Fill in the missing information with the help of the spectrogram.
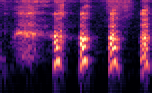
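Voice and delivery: high bursting laugh, caught off guard; laughing at your own English pronunciation; laugh at own accent. Real, not acted. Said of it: "Oh, l'accent".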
